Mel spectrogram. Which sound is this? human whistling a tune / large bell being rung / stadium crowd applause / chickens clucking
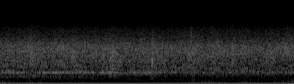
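stadium crowd applause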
